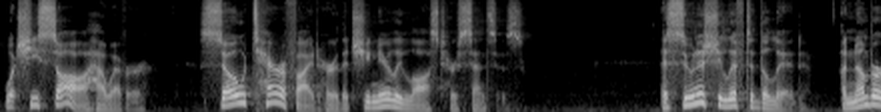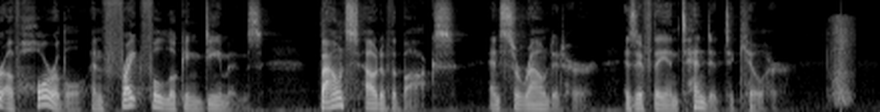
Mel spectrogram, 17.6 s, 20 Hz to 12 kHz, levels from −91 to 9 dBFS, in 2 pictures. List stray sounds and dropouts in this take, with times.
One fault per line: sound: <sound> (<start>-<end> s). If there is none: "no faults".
sound: sniff (17.1-17.4 s)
